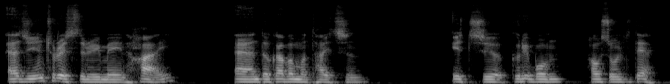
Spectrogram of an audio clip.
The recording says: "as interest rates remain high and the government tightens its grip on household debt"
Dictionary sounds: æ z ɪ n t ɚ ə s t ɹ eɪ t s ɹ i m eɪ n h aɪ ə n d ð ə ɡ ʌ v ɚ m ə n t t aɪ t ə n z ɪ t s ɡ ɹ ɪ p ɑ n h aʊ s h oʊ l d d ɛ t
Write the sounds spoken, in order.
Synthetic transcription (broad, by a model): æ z ɪ n t ɚ ə s t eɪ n ɹ i m eɪ n h aɪ ə n d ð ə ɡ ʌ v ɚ m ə n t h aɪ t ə n ɪ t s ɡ ɹ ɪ b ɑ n h aʊ s h oʊ l d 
